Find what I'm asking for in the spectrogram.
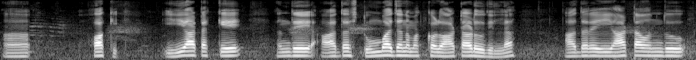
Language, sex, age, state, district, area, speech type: Kannada, male, 18-30, Karnataka, Dakshina Kannada, rural, spontaneous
